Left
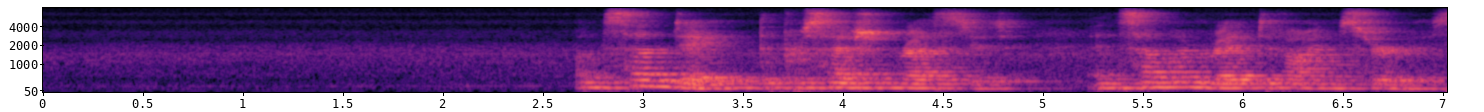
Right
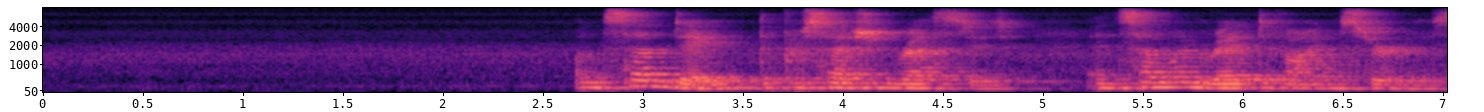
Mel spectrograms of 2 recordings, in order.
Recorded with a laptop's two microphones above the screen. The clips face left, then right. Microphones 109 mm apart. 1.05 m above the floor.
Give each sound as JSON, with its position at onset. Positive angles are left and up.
{"t": 2.7, "sound": "a woman speaking", "side_deg": -30, "distance_m": 0.7}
